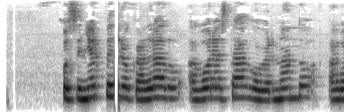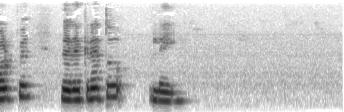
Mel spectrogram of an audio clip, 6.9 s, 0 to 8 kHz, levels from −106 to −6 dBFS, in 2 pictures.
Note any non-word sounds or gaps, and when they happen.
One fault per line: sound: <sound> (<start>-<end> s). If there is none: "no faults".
sound: dropout (1.1-1.2 s)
